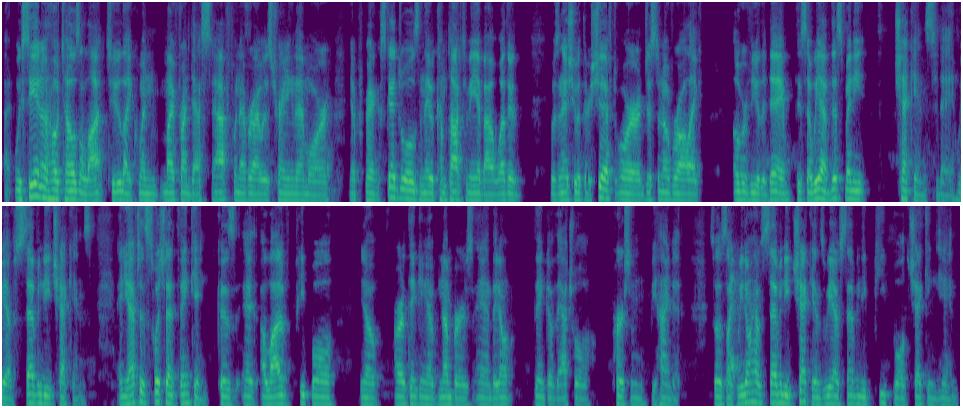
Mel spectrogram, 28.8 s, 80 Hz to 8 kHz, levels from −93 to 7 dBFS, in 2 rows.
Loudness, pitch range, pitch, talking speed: -28 LUFS, 105-125 Hz, 110 Hz, 215 wpm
